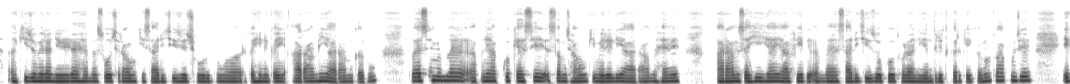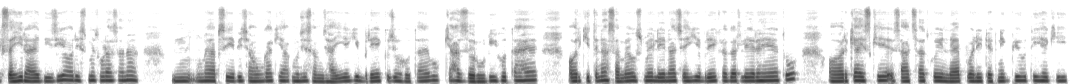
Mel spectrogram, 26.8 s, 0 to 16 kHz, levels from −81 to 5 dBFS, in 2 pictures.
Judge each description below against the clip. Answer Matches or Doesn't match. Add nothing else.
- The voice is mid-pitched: Matches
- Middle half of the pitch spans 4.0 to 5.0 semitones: Doesn't match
